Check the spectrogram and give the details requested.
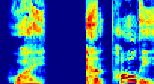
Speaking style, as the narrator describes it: she breathed

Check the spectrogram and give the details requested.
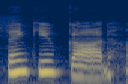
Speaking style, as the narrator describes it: I muttered

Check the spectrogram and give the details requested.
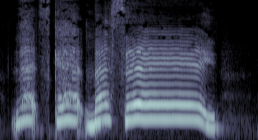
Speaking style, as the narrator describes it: He shouted

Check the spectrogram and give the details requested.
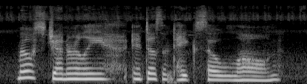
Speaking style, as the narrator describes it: sighed Pollyanna

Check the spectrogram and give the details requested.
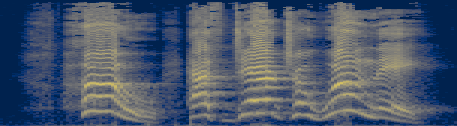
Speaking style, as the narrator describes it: cried the giant

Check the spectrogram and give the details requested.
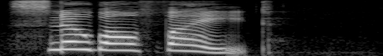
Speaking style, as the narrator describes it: Benny yelled

